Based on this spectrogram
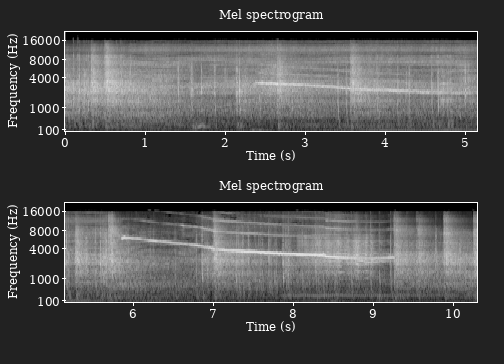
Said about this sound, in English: So we've got a little bit of firework, a few bangers going off, a few Catherine wheels.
